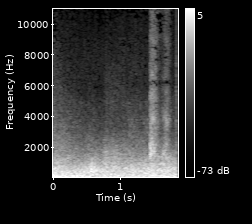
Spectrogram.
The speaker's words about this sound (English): I think I can analyze that sound. That's a rocket launch. Correct.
